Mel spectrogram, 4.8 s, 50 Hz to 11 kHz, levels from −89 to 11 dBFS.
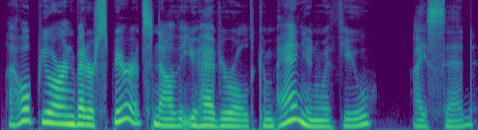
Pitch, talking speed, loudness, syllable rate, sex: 195 Hz, 225 wpm, -16 LUFS, 5.4 syllables/s, female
